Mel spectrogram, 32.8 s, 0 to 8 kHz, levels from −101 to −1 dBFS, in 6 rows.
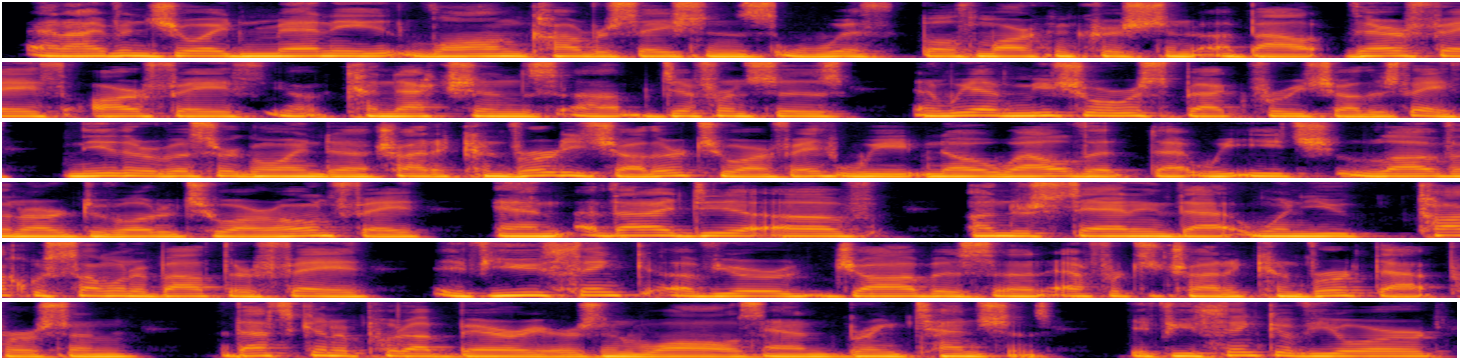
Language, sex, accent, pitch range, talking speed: English, male, American, 115-130 Hz, 190 wpm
